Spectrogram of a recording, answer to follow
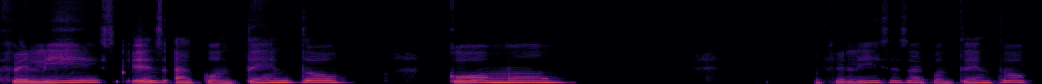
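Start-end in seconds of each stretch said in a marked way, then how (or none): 0.0-4.3 slow quiz reading. Shown as a demonstration. Teacher posing a sample analogy to the class, slow quiz reading. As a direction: read it out slowly like an exam item. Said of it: "O si le preguntan".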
